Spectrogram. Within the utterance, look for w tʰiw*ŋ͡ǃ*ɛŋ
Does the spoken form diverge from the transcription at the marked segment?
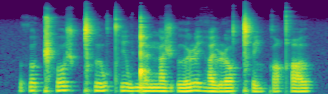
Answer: no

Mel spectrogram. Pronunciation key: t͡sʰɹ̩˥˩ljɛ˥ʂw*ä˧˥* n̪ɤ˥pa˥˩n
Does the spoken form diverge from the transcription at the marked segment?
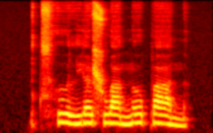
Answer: yes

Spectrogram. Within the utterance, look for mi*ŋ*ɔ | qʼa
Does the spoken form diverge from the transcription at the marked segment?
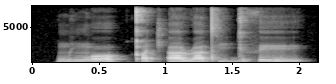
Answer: no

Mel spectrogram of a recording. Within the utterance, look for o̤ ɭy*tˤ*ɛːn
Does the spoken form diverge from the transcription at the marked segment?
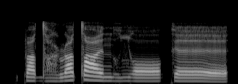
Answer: no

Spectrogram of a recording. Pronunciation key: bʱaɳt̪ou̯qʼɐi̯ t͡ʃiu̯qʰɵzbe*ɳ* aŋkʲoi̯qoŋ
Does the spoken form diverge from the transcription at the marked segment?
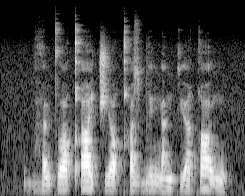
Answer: yes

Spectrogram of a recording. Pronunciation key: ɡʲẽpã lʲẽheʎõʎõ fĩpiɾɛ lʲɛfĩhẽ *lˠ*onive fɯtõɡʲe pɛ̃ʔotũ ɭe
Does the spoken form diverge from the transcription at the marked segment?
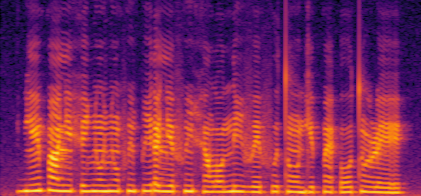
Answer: no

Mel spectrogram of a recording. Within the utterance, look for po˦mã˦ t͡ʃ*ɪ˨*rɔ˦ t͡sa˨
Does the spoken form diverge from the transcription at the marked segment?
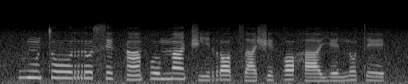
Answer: yes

